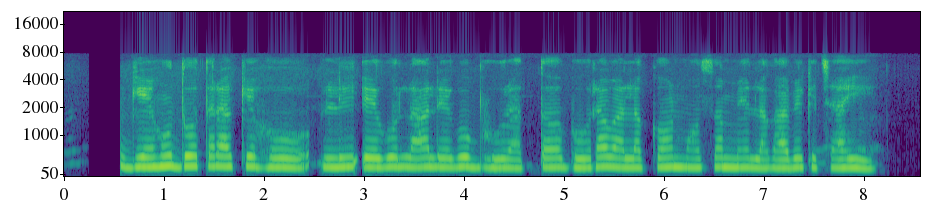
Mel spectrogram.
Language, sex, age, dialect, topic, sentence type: Magahi, female, 18-24, Western, agriculture, question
